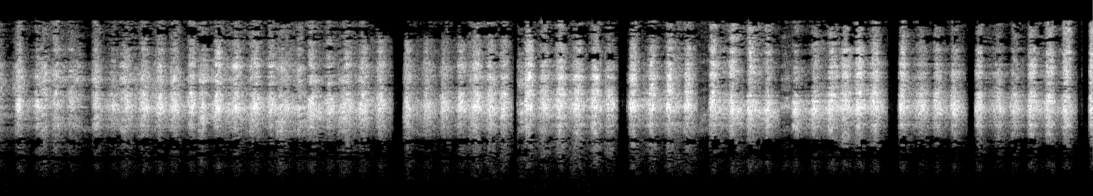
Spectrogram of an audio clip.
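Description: Greater coucal nestlings begging: a loud, high, rasping hiss that pulses rapidly and is broken by a few short gaps.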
